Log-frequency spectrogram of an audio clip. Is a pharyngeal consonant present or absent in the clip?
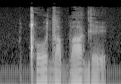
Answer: absent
